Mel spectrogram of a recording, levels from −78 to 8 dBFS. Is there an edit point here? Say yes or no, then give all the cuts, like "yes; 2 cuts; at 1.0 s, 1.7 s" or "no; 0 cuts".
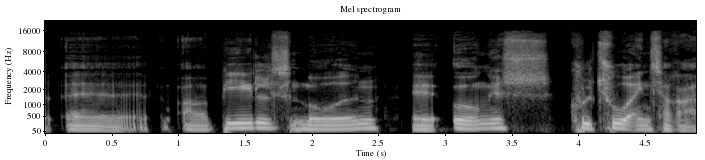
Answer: yes; 4 cuts; at 1.0 s, 1.8 s, 2.6 s, 3.9 s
